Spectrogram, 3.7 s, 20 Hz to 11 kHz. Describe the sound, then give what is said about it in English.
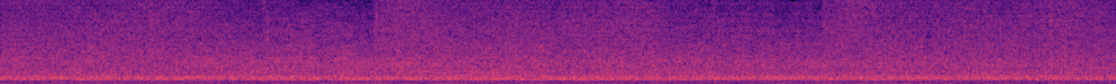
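A crowd of almost 40,000 fans at Safeco Field gives pitcher Felix Hernandez a sustained ovation as he leaves after 7-plus innings, a dense, steady roar of cheering and applause that holds at an even loudness throughout, with no voices standing out. “Here's the ovation for the King.”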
